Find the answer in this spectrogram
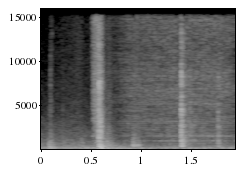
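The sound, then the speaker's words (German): Short pneumatic hisses from a vehicle's pneumatic folding step system retracting: one sharp, loud burst of air, then a fainter puff and another brief hiss over a low background hum. “Man hört immer dieses Tsch.”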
